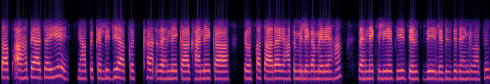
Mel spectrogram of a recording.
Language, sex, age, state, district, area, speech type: Hindi, female, 45-60, Uttar Pradesh, Sonbhadra, rural, conversation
